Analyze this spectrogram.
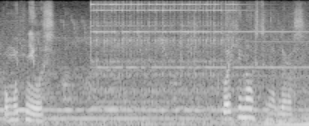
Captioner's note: phone ringtone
